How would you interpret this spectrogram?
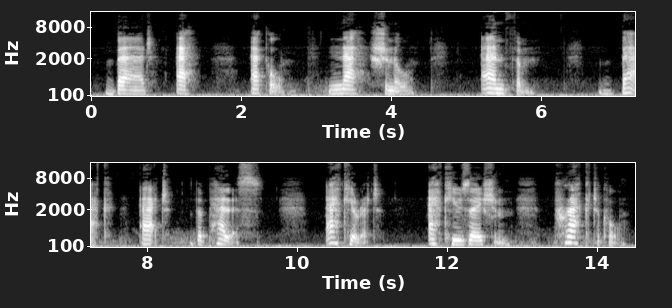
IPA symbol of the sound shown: æ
